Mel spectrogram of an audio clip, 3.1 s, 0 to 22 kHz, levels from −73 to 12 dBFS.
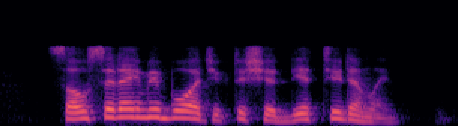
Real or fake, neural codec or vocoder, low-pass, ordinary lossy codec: fake; codec, 16 kHz, 0.2 kbps, FocalCodec; 5.4 kHz; Opus, 24 kbps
